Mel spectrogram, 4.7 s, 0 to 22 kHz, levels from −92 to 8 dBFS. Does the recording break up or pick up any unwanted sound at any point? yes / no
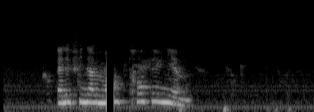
yes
